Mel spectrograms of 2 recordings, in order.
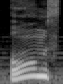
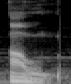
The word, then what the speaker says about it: Om: Let's explore why Om's three components, A, U, are pronounced as Om, not Aum. In Sanskrit, a basic grammar rule called Sandhi combines the A and U sounds into a prolonged O sound.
